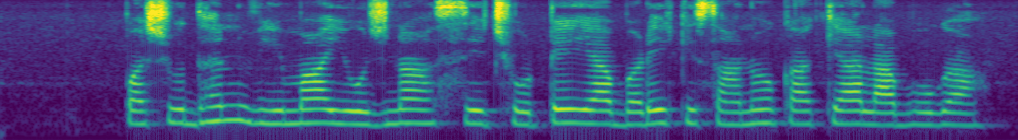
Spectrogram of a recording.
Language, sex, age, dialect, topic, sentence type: Hindi, female, 18-24, Kanauji Braj Bhasha, agriculture, question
